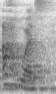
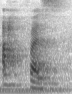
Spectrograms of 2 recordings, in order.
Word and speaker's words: Ahvaz: Sebenarnya kota ini bernama Ahwaz, akan tetapi orang-orang memanggilnya atau membacanya Ahvaz.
